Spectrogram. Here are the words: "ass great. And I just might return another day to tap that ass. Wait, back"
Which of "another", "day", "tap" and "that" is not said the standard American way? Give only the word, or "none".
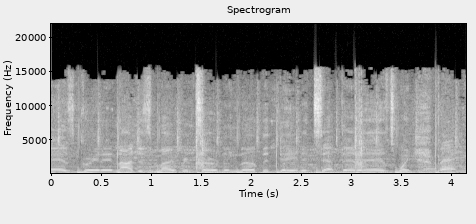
tap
